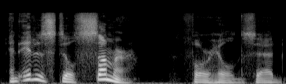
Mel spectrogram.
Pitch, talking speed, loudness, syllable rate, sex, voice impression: 120 Hz, 145 wpm, -18 LUFS, 4.0 syllables/s, male, very masculine, very middle-aged, very thick, very tensed, very powerful, bright, slightly soft, slightly muffled, fluent, very cool, intellectual, slightly refreshing, very sincere, very calm, very mature, friendly, reassuring, very unique, elegant, very wild, very sweet, lively, kind, slightly modest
